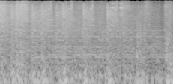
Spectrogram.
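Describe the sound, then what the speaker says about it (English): Flak guns firing in the space combat game Star Conflict, a dense, sustained barrage of bursts and booms that fills the whole stretch without a break. "I want to fire my flak and get the heck out of here"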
